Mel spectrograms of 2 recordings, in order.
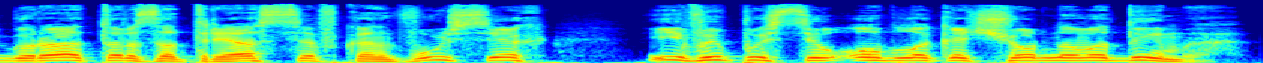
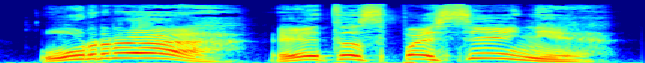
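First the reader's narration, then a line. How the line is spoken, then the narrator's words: Shouted. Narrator (Russian): закричал Арнольд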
